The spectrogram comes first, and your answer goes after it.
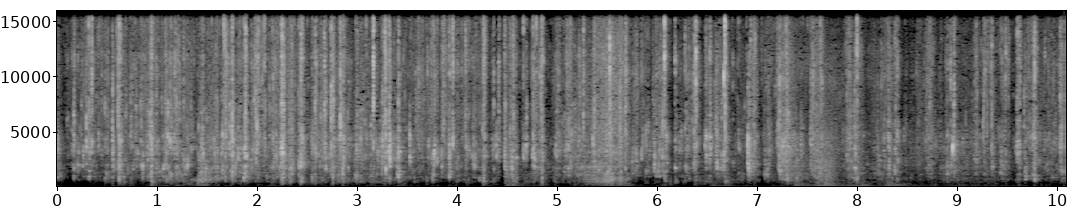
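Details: A pig gulping down slop, with loud wet slurping and splattering, quick smacking chews and dripping liquid sounds packed closely together.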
